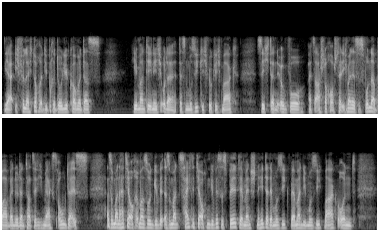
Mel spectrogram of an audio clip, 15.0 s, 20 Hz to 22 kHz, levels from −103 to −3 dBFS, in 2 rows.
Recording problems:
high frequencies cut off; noticeable; nothing above 6 kHz

